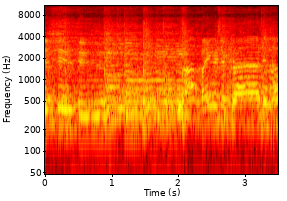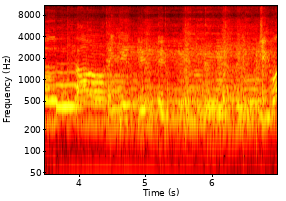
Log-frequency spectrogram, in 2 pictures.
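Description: Live country-blues band playing, with an electric guitar to the fore.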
